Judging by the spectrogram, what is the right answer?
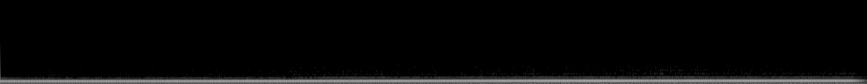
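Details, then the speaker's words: Cooljag Everflow FB14025SL 3-pin fan with EBR bearing, microphone right next to it: nice quiet start, steady deep hum with a faint even harmonic overtone, no ticking or rubbing; healthy. "just got to be careful and it's a nice quiet start a nice deep tone coming out of this thing and a FR harmonic resonance"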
